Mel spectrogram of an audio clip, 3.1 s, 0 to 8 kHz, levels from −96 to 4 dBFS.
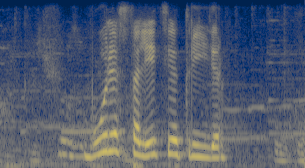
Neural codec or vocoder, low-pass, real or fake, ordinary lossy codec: none; 7.2 kHz; real; Opus, 32 kbps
